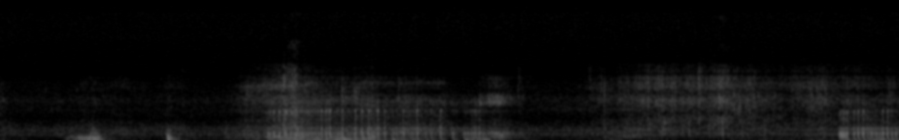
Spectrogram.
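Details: Jitta, a goat asleep at Yoshigake farm in Himi, Toyama, Japan, snoring: two short rasping snorts, then a long rough breath with low vibration, a pause, and another harsh snore beginning at the end.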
